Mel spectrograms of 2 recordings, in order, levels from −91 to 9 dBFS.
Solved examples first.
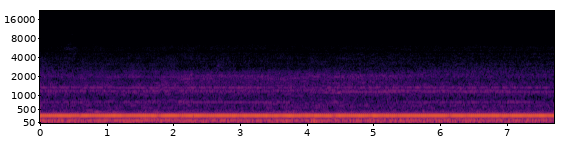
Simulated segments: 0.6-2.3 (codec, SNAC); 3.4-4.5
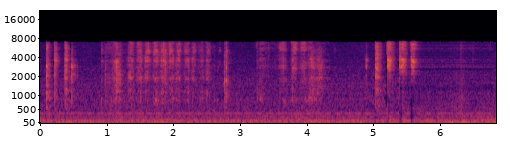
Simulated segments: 5.4-6.8 (codec, SNAC)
